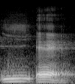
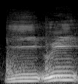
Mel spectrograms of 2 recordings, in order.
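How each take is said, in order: First: The first syllable has i, the second has e. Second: The first syllable has i, the second has ui. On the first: "네 개를 모두 허용한다" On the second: "이로 발음하는 거를 모두 허용하는"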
